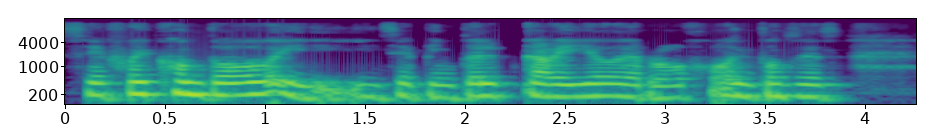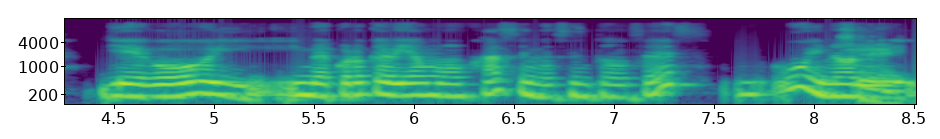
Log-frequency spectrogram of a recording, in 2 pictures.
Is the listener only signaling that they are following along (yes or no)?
yes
